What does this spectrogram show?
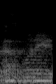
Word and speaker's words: Esplanade: Yeah, it's pronounced Esplanade. I know. That's just a thing here. But bike up there to City Park.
